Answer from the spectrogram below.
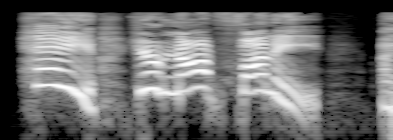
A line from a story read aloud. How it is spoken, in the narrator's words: I screamed angrily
